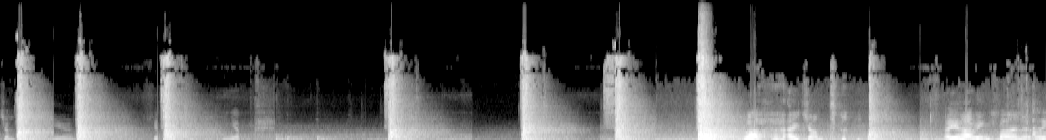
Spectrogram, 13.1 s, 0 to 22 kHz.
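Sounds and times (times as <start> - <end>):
nails hammered into wood: 0.2 - 2.6, 4.8 - 5.5, 6.5 - 9.2.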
